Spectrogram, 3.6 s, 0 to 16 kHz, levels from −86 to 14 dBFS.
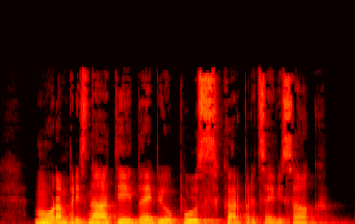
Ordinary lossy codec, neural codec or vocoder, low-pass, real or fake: MP3, 48 kbps; none; 14.4 kHz; real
